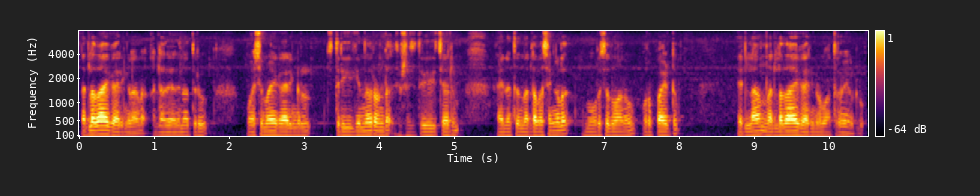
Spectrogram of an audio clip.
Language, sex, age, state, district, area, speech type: Malayalam, male, 45-60, Kerala, Idukki, rural, spontaneous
